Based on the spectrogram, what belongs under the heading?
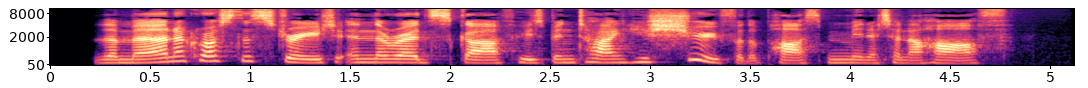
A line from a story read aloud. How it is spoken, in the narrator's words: Sherlock said in a dry tone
